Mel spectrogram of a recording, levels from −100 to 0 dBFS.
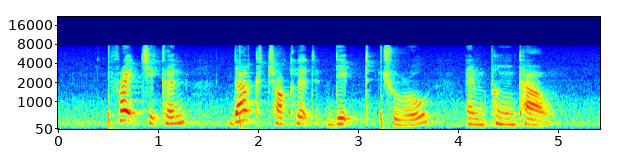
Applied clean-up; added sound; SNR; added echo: none; Percussion; 14 dB; none.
